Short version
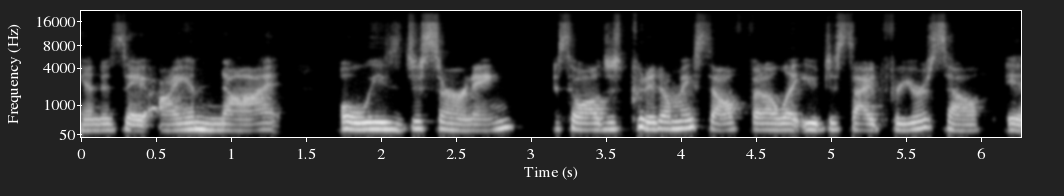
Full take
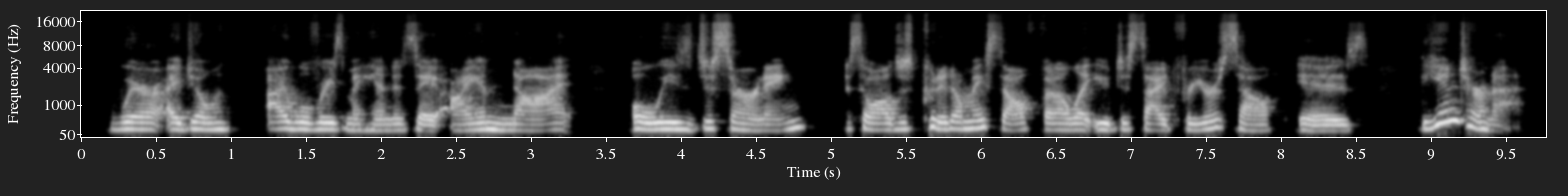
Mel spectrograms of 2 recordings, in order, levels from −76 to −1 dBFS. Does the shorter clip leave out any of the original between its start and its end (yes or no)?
no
